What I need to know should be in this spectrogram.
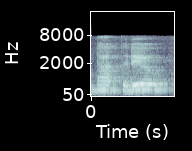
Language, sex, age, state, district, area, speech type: Goan Konkani, female, 30-45, Goa, Murmgao, urban, spontaneous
